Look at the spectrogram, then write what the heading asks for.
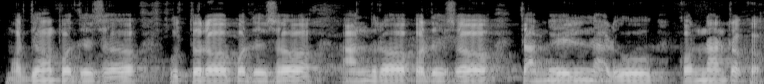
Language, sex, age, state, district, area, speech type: Odia, male, 30-45, Odisha, Dhenkanal, rural, spontaneous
